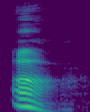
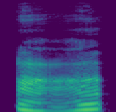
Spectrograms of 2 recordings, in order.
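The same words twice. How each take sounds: First: The pitch falls sharply from high to low. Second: The pitch first falls, then rises again. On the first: "Falling tone. The pronunciation is descending" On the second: "Falling rising tone. Pronunciation is to first fall and then rise"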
